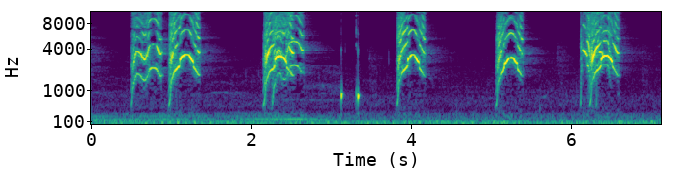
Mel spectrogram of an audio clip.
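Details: Green parrot calling with bright, arched screeches about once a second, starting with a quick pair and then spaced singly, with one soft knock midway.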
